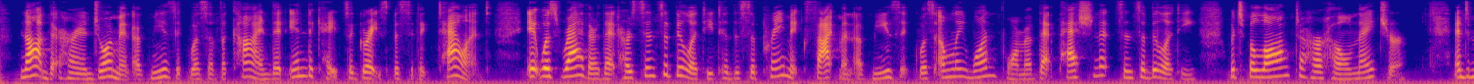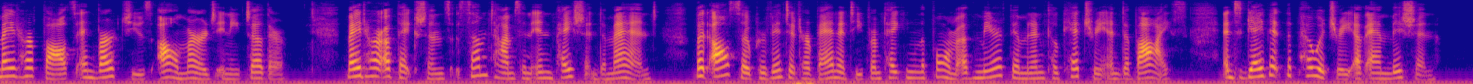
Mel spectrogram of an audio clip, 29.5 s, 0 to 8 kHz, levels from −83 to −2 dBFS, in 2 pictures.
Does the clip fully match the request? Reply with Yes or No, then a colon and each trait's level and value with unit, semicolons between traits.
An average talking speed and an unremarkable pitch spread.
No: average, 165 wpm; wide, 5.7 semitones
